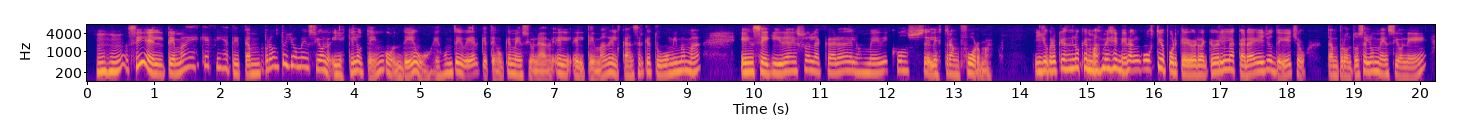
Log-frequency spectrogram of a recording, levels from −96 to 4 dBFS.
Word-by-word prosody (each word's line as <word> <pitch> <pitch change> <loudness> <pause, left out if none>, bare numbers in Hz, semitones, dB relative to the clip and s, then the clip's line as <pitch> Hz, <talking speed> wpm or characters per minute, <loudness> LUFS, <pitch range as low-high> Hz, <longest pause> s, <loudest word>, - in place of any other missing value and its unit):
Ujú. 225 +2 +2
Sí, 325 - +4
el 195 -3 +4
tema 205 +4 +1
es 320 - -13
que 350 -1 -7
fíjate, 280 - -7
tan 195 +2 -1
pronto 315 - -5
yo 360 -2 -3
menciono 290 -8 -2
y 185 0 -1
es 160 - -12
que 215 - -2
lo 240 -1 +2
tengo, 220 +3 -3
debo, 465 - +1
es 160 - -9
un 200 +3 -4
deber 195 -3 +1
que - - -3
tengo - - -7
que 205 -3 -3
mencionar 160 - -3
el 190 -3 -2
el - - -1
tema 75 - -4
del 205 -3 -2
cáncer 190 +5 -4
que 215 0 -2
tuvo 185 -3 -2
mi 215 +3 -1
mamá, 240 +1 -1 0.6
enseguida 215 0 +5
eso 230 +2 -3
la 225 -2 -2
cara 215 +1 -2
de 235 -1 -3
los 215 -2 -6
médicos 225 +4 -3
se - - +1
les 185 - -2
transforma. 190 0 -1 0.6
Y 225 +1 +1
yo 240 +1 +3
creo 235 0 +5
que 285 - -1
es 270 - +1
lo 285 +2 +3
que 295 0 +2
más 245 -1 +4
me 285 0 +3
genera 255 -4 +3
angustia, 260 +3 +2
porque 230 -5 +2
de - - +4
verdad 180 0 +3
que 205 - -1
verle 225 +4 +4
la 260 -1 +2
cara 180 -5 +3
a - - +3
ellos, 230 +3 +1
de 180 - 0
hecho, 195 - -4 0.3
tan 170 -1 -4
pronto 165 +1 -2
se 225 +5 +1
lo 225 - +1
mencioné, 185 - -2
220 Hz, 210 wpm, -21 LUFS, 190-250 Hz, 0.6 s, enseguida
